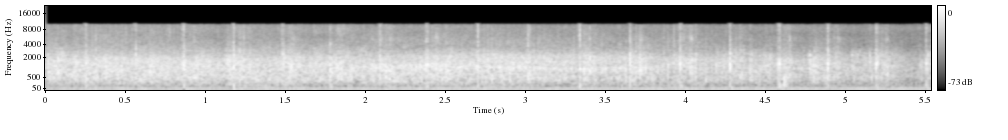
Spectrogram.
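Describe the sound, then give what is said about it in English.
Steady applause from an audience for the hackers behind free software, dense crackling claps with sharper individual claps standing out, holding an even level for several seconds before easing slightly at the end. No voices over it. “So I think perhaps a round of applause for you and all the hackers is appropriate for that.”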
